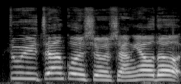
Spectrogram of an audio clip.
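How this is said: It is said in a Shanghai accent. "상하이 발음은 ... 이게 중국 샹하이 발음이고"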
